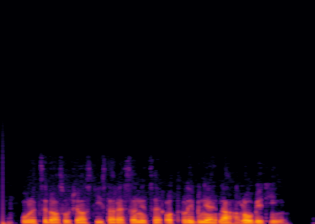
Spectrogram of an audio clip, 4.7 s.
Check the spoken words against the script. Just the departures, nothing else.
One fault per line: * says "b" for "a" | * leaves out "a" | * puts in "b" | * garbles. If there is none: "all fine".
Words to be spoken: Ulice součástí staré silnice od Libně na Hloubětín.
* puts in "byla"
